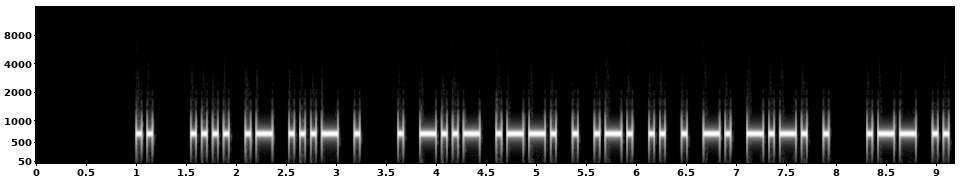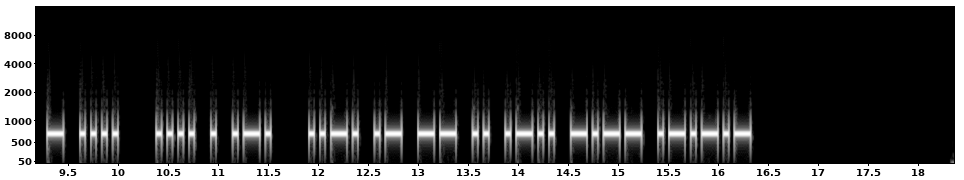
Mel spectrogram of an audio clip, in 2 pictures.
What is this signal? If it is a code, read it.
Morse code, heard as a keyed tone, about 22 wpm, 700 Hz. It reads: I HAVE EXPERIENCE WITH HER FAMILY.
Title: Sentences from Top 1000 Words - Review Part 3 - 22wpm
